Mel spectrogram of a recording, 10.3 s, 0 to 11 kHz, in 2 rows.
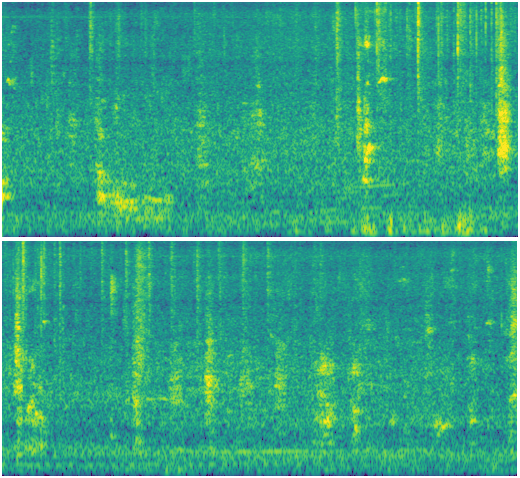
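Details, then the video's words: Mako, a pet dog, whimpering oddly while neighbours make noises: soft whining tones around 1.5 and 3.5 seconds, then faint short whimpers, over a steady low hum and scattered clicking. "makos weird whimpering when neighbours are making noises"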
